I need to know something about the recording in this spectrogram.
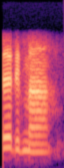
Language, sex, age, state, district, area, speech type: Tamil, female, 60+, Tamil Nadu, Kallakurichi, urban, conversation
